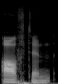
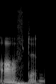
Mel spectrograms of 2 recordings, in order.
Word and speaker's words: often: So, in the word often, there is primary stress on the first syllable, often, not often.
